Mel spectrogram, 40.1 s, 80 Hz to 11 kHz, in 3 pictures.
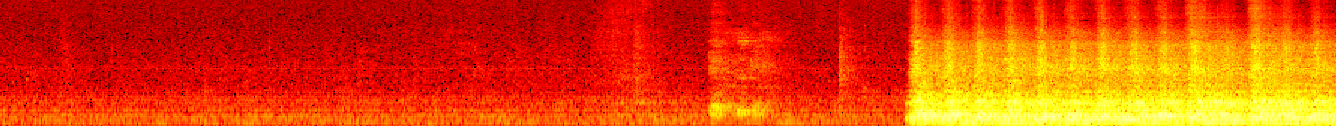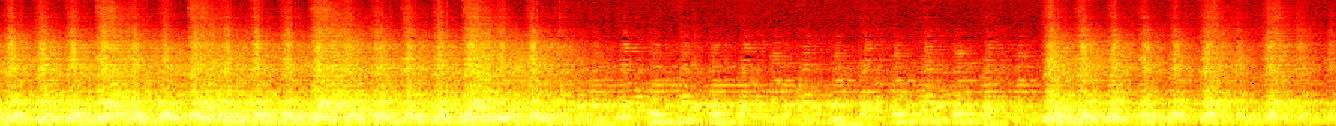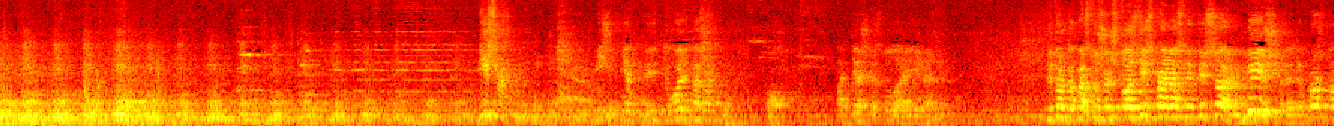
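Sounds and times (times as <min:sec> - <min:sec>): orchestral music with bowed strings: 0:09.1 - 0:32.3.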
